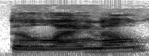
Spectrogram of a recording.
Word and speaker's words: Delano: for them right so carolyn harris became carolyn delano am i pronouncing it correctly yes yep when did you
